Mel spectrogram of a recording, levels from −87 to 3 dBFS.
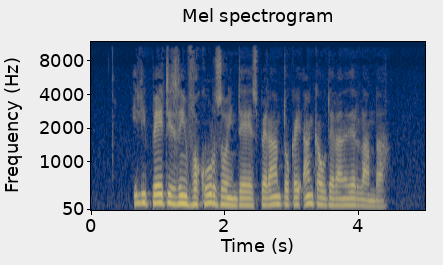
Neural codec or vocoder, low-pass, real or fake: none; 10.8 kHz; real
